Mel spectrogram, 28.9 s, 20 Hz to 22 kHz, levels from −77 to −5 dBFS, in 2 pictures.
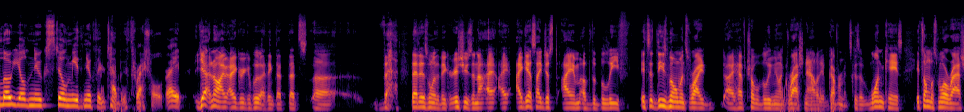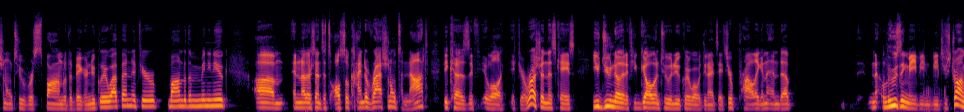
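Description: Weak reception let bit errors slip past DAB error correction, corrupting MP2 sub-band data: DAB burbling, heard as short noise blips over the speech at 1.50 to 2.26 s after "nukes still meet the", 11.70 to 12.67 s between "I have trouble believing" and "because in one case", 19.04 to 19.69 s before "kind of rational to", and 28.31 to 28.73 s.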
